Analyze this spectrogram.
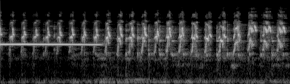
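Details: Lovebird giving long 'ngekek' chatter, a tutor recording for songbirds. A steady, level whistled tone opens, then gives way to fast, shrill, rasping chatter pulses, roughly five or six per second.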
